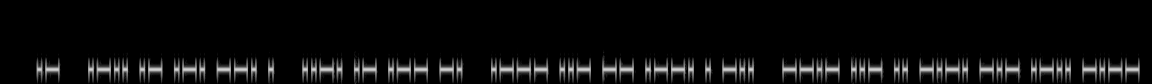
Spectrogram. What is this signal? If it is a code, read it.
Morse code, heard as a keyed tone, about 28 wpm, 700 Hz. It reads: A LARGE FAWN JUMPED QUICKLY
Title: Pangram Challenge v2 - 28wpm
